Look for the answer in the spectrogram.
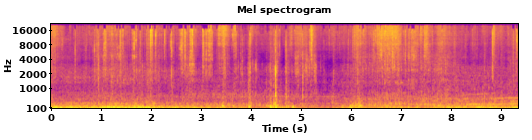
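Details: Tata Tiago driven over rough, potholed road: over low road rumble come scattered, uneven clicks and knocks as the car hits rough patches; loose body rattle, owner blames doors being slammed; cause not confirmed.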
